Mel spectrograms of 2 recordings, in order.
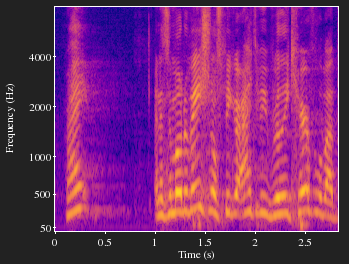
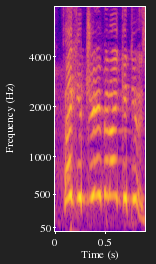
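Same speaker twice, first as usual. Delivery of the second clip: put-on much higher and louder, childlike cry; high kid voice; 7 dB louder, faster than usual. Kid jumping off the balcony, squealing high. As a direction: squeal it like a hopeful kid leaping.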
